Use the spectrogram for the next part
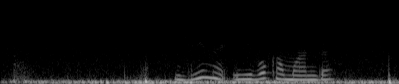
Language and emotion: Russian, neutral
